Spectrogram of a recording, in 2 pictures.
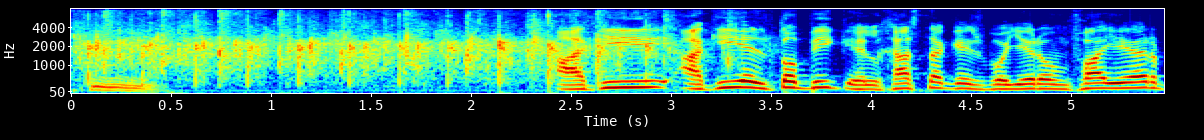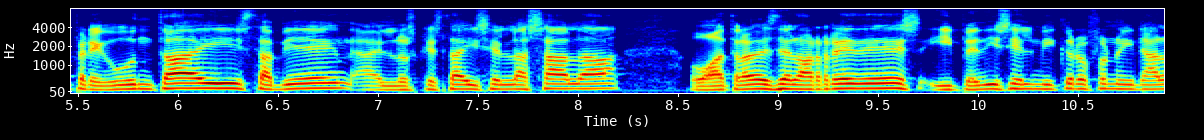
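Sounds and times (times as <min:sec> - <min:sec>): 
audience applause: 0:00.0 - 0:03.6
speech: 0:00.1 - 0:00.6, 0:02.4 - 0:10.9.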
